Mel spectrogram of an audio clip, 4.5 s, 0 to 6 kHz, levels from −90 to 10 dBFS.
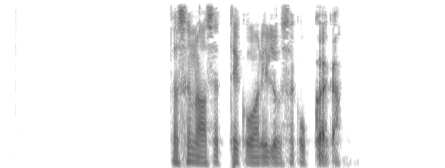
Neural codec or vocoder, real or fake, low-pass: none; real; 5.4 kHz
